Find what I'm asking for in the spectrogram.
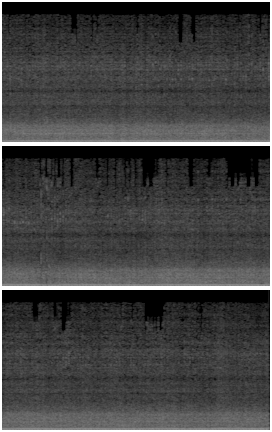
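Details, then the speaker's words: Snowblower single-cylinder engine after cleaning the carburetor pilot jet to cure surging, test run before refitting the air box cover: steady, even drone with constant pitch and no surging or hunting; the engine is running smoothly. "we can now do a test run of the engine to ensure our repair was successful when the throttle is moved to the right the engine rpm should drop down to a nice slow idle"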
